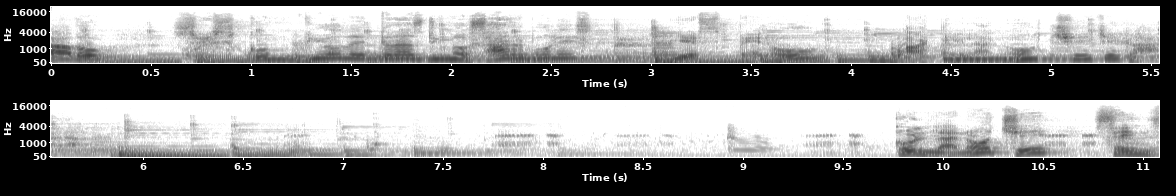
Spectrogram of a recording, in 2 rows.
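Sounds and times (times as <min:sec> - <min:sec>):
speech: 0:00.0 - 0:06.0, 0:09.8 - 0:11.0
toad croaking: 0:05.7 - 0:11.0.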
